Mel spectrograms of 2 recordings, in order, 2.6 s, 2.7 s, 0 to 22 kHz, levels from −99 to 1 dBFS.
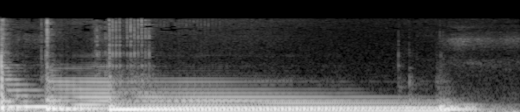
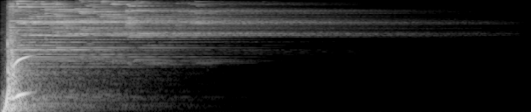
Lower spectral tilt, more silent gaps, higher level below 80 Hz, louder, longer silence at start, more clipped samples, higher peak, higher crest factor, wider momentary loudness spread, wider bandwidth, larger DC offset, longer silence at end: first, -10 dB/octave vs -2 dB/octave; neither; first, -20 dBFS vs -46 dBFS; first, -13 LUFS vs -19 LUFS; about the same, 0 s vs 0 s; neither; about the same, 0 dBFS vs 0 dBFS; second, 12 dB vs 22 dB; second, 7 LU vs 25 LU; second, 10.5 kHz vs over 20 kHz; first, 0.5% vs under 0.1%; second, 0.15 s vs 1.4 s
